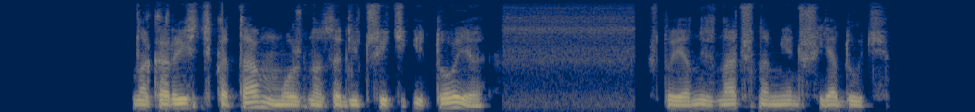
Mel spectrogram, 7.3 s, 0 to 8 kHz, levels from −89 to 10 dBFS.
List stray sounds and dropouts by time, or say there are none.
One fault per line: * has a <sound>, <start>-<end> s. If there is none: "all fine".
all fine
